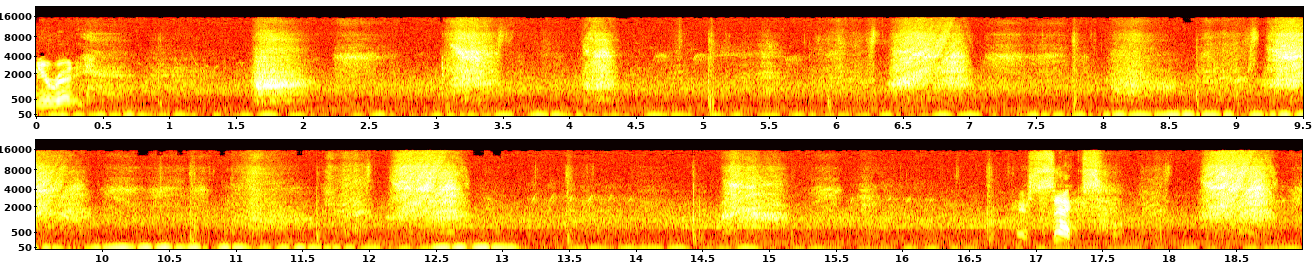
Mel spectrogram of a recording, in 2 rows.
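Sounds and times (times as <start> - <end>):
man breathing heavily: 0.1 - 19.0.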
